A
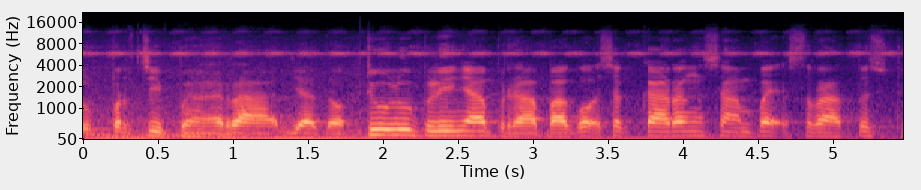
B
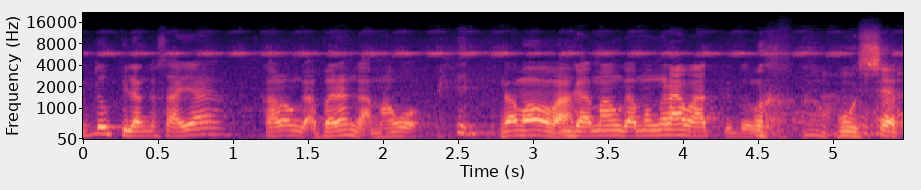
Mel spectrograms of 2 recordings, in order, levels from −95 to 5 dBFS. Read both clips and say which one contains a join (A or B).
A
